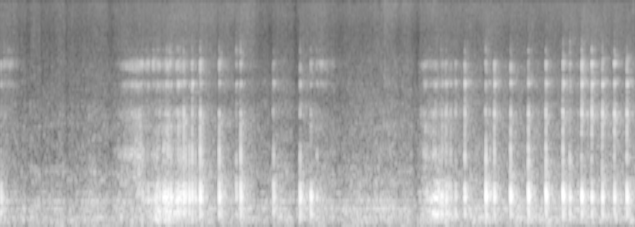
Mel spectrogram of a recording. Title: Queen of snoring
